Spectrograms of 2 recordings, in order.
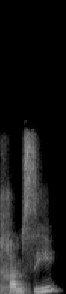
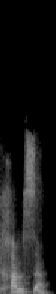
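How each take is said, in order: First: The final vowel is a raised 'ee' sound. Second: The final vowel is an open 'ah' sound. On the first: This is the Judeo-Arabic form. "In Judeo-Arabic, you say"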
